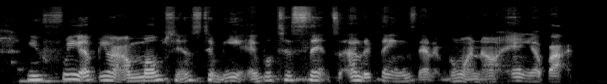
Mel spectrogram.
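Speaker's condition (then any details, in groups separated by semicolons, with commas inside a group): Cerebral palsy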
